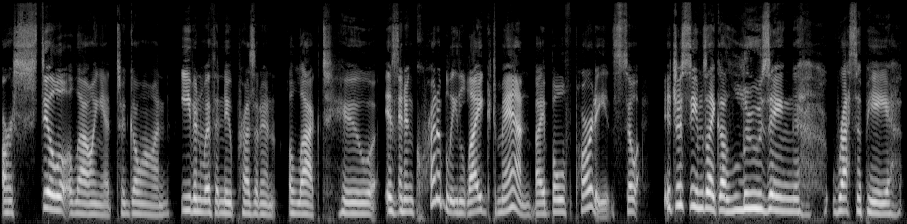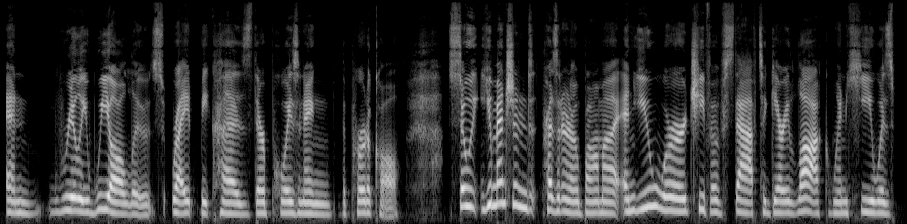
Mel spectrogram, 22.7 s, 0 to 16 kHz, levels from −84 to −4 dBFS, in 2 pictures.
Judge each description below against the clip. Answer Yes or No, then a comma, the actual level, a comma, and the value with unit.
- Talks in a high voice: Yes, high, 195 Hz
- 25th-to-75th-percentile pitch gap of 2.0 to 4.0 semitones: Yes, average, 3.5 semitones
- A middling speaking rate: Yes, average, 150 wpm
